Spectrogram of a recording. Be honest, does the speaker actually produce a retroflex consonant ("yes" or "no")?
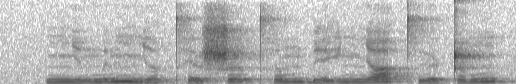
yes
